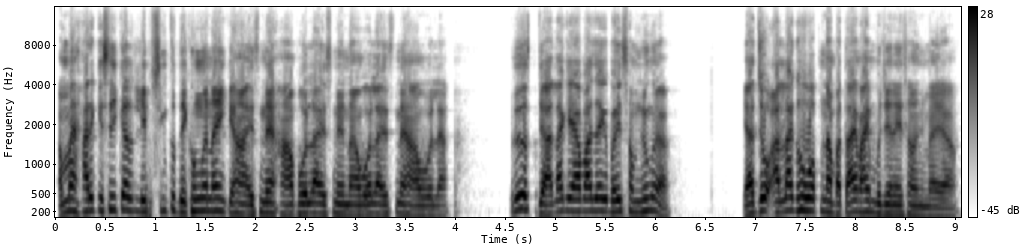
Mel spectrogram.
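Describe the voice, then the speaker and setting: A man's voice: high voice, a little fast, a bit bright, clear, resonant tone, no room sound, studio quality. A man teaching a class with a north Indian Hindi accent, coaxing students with rhetorical questions. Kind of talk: classroom lecture.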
